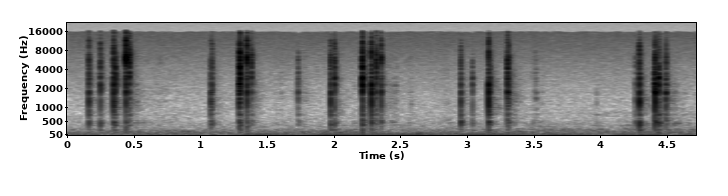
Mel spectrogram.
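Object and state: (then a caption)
Cardboard gift box tapped with fingernails. Long white acrylic nails tap and scratch the closed lid of a hollow red heart-shaped cardboard gift box with a gold swirl print, held against the chest. About fifteen quick, bright clicks come in small clusters, each dying away almost instantly, with soft scratchy rustles between them and little low end. The overall level stays quiet.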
